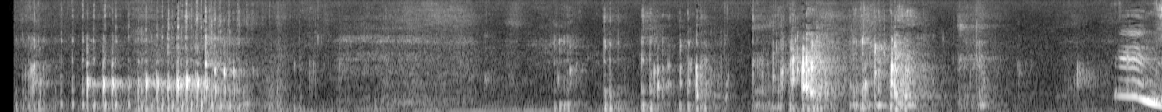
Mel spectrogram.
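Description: An English Bulldog greets its owner with excited, gravelly grumbles and short whining bursts that rise and fall. A woman's voice speaks to it briefly near the end.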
